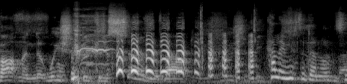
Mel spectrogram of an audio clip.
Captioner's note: laughs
